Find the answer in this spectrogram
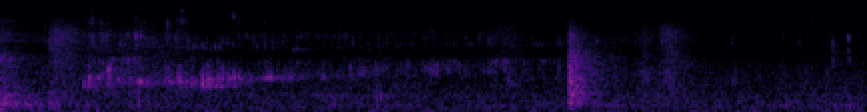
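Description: Faint trickle of brewed coffee being poured from a glass server into a cup, with a single soft click about three seconds in.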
